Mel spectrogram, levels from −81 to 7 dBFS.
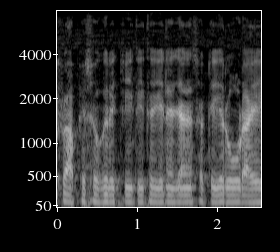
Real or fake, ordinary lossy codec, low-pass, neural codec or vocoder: fake; none; none; codec, 16 kHz, 16 kbps, FreqCodec, larger model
